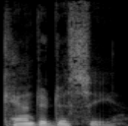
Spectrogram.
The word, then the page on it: candidacy: American English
